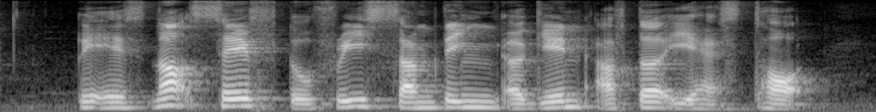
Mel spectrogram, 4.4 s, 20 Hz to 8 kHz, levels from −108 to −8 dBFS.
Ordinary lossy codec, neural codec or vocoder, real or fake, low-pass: none; none; real; none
